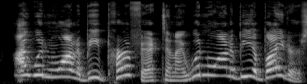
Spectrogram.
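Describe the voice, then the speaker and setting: Using a put-on character voice, a woman talks at a fairly quick pace in an extremely high pitch. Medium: read story. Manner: brisk, no-nonsense.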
